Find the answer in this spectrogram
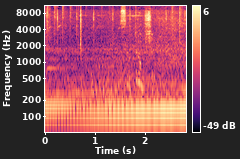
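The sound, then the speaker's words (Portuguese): A car engine drones loudly and steadily while passing a larger car, its low rumble swelling slightly toward the end, with faint voices murmuring underneath. “é que eu tô passando um carro maior aqui, ele veio que veio, que veio quicando.”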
